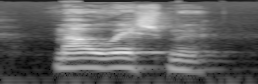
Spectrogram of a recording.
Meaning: Maoism
- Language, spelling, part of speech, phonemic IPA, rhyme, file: Dutch, maoïsme, noun, /ˌmaː.oːˈɪs.mə/, -ɪsmə, Nl-maoïsme.ogg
